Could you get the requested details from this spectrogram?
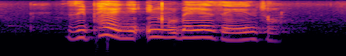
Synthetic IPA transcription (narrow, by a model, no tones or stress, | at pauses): zipʰɛɲɛʔiŋ͡ǃuɓɛjɛzɛːnd͡zʱɔ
